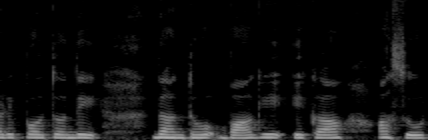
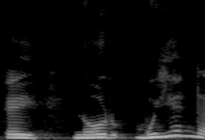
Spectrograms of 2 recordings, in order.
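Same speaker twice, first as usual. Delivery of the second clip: louder, barking shut up at the women; narrator's mock threat, louder; angry shut-up; 5 dB louder than usual. A narrator's reading. Terrorist silences the women.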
